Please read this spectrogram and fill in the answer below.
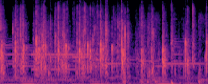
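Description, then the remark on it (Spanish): An audience applauds steadily, a dense patter of many hands clapping at once, fairly loud and sustained across the whole moment, with a low hum underneath. “Un aplauso, bueno, está bien.”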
